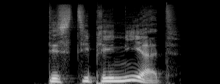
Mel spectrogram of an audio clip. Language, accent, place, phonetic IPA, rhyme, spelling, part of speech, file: German, Germany, Berlin, [dɪst͡sipliˈniːɐ̯t], -iːɐ̯t, diszipliniert, adjective / verb, De-diszipliniert.ogg
- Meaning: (verb) past participle of disziplinieren; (adjective) disciplined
